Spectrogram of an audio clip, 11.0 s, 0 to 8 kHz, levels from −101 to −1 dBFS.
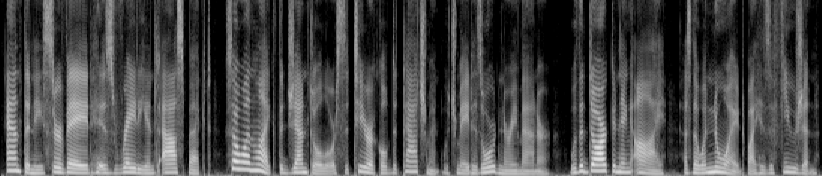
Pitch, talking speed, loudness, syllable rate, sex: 180 Hz, 135 wpm, -22 LUFS, 4.9 syllables/s, female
